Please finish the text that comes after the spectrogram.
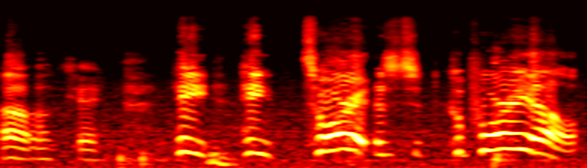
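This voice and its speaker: A woman running a casual tabletop roleplay as game master, sick with a sore throat and speaking haltingly, repeating herself. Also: high-pitched, big pitch swings, sharp tone, a little hiss or hum, rough recording.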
